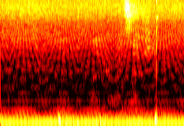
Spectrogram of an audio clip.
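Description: Low, steady electrical mains hum on the microphone and sound system, with a soft thump a little under a second in.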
